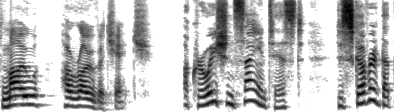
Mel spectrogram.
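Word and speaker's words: Mohorovičić: moho in 1909 Andrea moar rashish even when there is a phonetically spelled word clear for anyone to see Kyle still gets it wrong it's Mo herovic a Croatian scientist discovered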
